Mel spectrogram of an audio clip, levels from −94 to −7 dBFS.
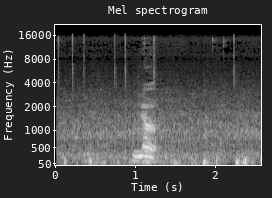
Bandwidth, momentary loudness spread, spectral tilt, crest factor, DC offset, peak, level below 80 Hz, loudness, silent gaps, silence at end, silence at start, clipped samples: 16.5 kHz; 17 LU; -7.5 dB/octave; 22 dB; under 0.1%; -4 dBFS; -40 dBFS; -26 LUFS; none; 0 s; 0.05 s; under 0.1%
